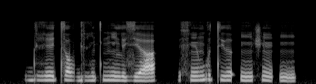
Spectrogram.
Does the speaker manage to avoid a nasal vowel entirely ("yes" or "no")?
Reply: no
